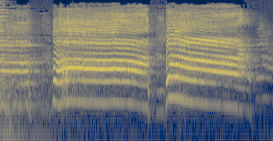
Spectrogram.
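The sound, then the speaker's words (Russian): A man in a film scene screams in horror after waking to find a horse's head: two long, loud, anguished wails split by a brief gasping break, after a quieter moment at the start. “он просыпается, видит голову лошади, здесь там и музыка подхватывает абсолютно точно так же, и он кричит, и резко удаляющиеся планы, и в конце общий сразу этого дома.”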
